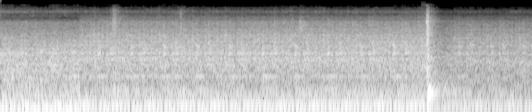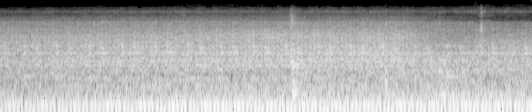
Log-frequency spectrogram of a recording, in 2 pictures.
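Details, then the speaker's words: Diesel engine started after refueling; it had been low on diesel with an air pocket in the fuel hose: steady low idle with even rhythmic clatter and one brief bang; running smoothly and healthy. "so it was just low on diesel I had an air pocket in the in the hose down there probably right up well that's one thing out of the way"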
